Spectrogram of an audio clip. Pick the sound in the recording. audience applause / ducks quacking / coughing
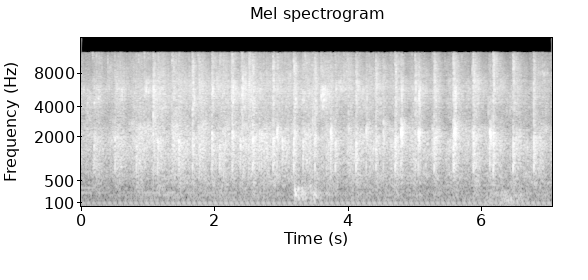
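audience applause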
